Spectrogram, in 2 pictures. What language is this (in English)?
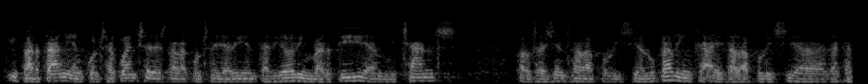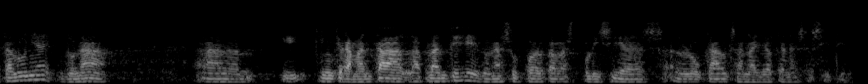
Catalan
